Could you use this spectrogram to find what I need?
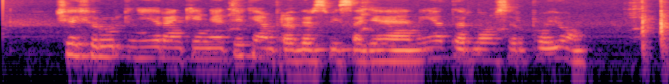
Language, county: Lithuanian, Vilnius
